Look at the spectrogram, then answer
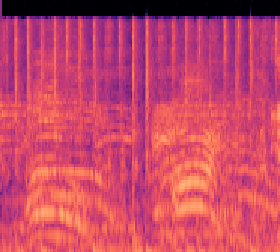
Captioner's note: audience shouting letters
